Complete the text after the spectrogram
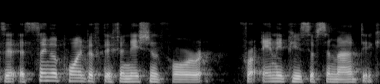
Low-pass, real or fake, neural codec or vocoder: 7.2 kHz; fake; codec, 16 kHz, 4 kbps, FunCodec, trained on Chinese and English, 50 frames a second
